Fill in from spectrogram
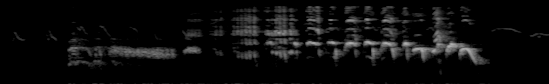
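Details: Black-throated laughingthrush sound meant for luring and training songbirds: a steady, buzzy note held for a second, then a loud, rapid series of scratchy, downward-slurred notes, closing with soft high whistles.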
